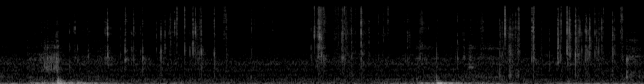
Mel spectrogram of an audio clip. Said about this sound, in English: Let's get another stack, and this time I will cut them all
